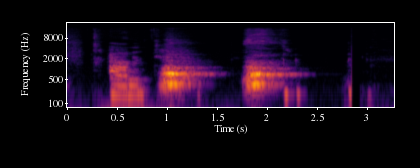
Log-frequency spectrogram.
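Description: A dog barks three times in quick succession, loud, each bark harsh and drawn out, followed by a brief soft yip near the end.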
